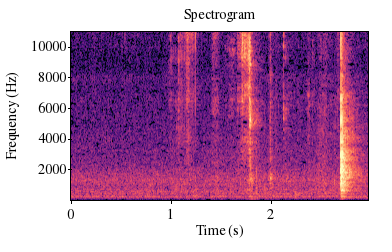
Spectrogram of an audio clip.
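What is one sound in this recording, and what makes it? Scissors snip through paracord.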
